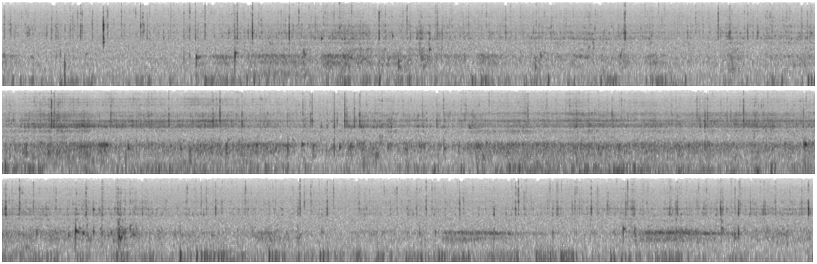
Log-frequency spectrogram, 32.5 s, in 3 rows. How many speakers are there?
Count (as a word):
zero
